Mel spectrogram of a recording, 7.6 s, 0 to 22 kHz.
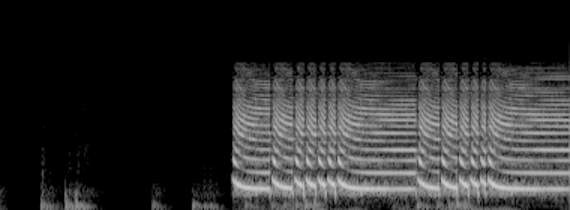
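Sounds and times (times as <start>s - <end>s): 
soft knocks: 0.6s - 1.4s
air horn blasts: 3.1s - 7.5s.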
